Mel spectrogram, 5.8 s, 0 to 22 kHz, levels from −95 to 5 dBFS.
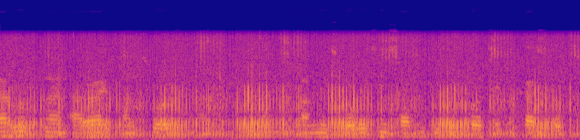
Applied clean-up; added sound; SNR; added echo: none; Purr; -3 dB; none.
